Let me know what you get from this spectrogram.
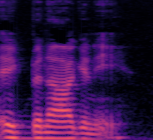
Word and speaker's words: Igbinoghene: And they did draft Noah Igbinoghene. So it'll be Wait, hold on. Let me help here. It's Noah Igbinoghene. – Yes, you are correct. That is how you pronounce his name.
